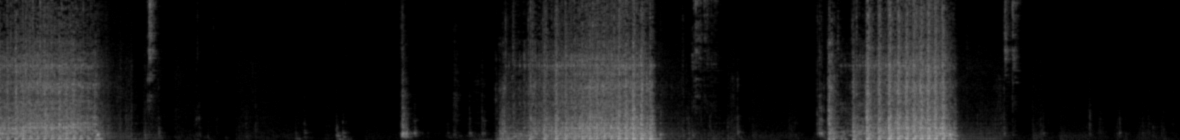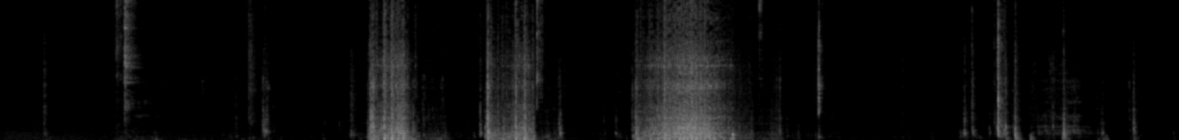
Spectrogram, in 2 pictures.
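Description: A sewing machine stitches a sweatshirt neckband in several separate loud bursts of rapid whirring, with a backstitch pass among them and quiet pauses in between.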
